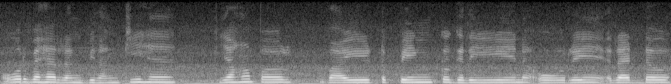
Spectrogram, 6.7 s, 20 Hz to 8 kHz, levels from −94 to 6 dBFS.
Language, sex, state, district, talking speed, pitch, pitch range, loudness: Hindi, female, Punjab, Fazilka, 115 wpm, 225 Hz, 215-235 Hz, -15 LUFS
